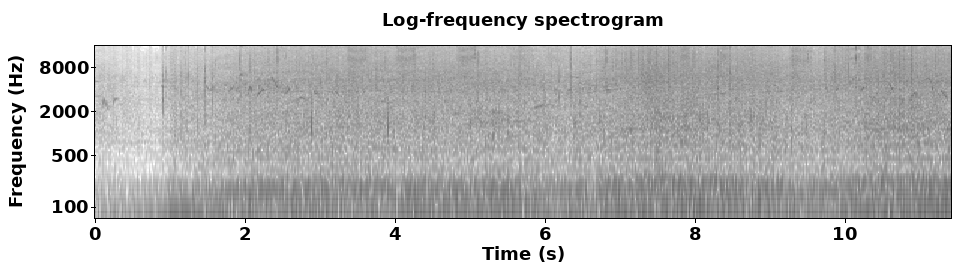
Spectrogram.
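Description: Tyres crunch over rough ground.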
